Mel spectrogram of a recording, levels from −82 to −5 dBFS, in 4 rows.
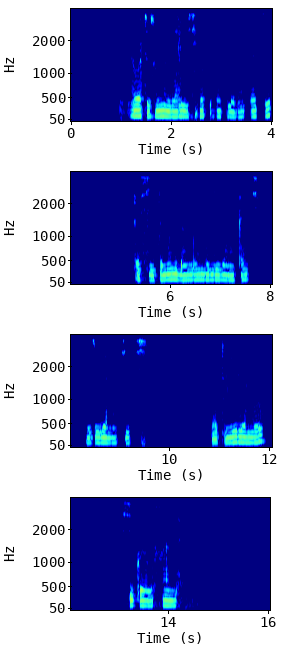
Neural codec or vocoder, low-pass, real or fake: none; 3.6 kHz; real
